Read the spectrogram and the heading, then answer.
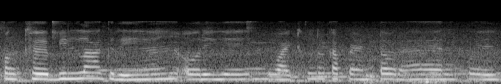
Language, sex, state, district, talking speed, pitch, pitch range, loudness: Hindi, female, Haryana, Jhajjar, 165 wpm, 235 Hz, 225-245 Hz, -14 LUFS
